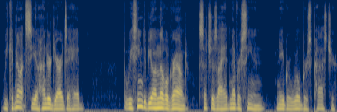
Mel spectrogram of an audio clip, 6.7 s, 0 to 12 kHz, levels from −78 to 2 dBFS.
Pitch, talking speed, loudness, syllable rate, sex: 120 Hz, 230 wpm, -18 LUFS, 6.3 syllables/s, male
